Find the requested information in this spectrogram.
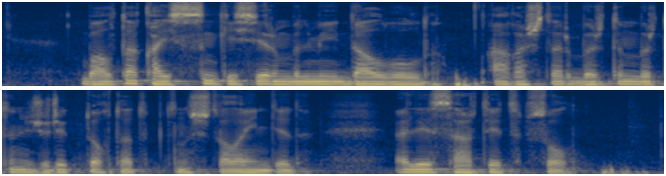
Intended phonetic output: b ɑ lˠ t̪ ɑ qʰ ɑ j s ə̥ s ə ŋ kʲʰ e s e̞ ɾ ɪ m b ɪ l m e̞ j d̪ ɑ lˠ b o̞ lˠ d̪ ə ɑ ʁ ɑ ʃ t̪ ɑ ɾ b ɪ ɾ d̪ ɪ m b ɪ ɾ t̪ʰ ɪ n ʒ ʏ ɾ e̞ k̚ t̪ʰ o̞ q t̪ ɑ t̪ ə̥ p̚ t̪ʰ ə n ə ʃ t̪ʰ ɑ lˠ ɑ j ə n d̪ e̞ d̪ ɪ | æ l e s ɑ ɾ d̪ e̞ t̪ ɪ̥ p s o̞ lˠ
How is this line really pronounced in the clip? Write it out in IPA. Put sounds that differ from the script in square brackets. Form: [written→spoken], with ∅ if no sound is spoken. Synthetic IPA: b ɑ lˠ t̪ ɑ qʰ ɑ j s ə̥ s ə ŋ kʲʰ e s e̞ ɾ ɪ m b ɪ l m e̞ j d̪ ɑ lˠ b o̞ lˠ d̪ ə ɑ ʁ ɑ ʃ t̪ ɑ ɾ b ɪ ɾ [d̪→t̪] ɪ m b ɪ ɾ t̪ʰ ɪ n ʒ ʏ ɾ e̞ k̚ t̪ʰ o̞ q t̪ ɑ t̪ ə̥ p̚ t̪ʰ ə n ə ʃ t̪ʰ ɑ lˠ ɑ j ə n d̪ e̞ d̪ ɪ | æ l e s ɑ ɾ [d̪→t̪] e̞ t̪ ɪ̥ p s o̞ lˠ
